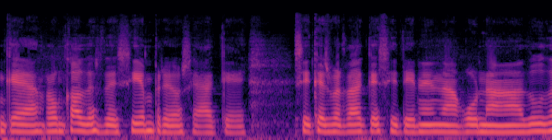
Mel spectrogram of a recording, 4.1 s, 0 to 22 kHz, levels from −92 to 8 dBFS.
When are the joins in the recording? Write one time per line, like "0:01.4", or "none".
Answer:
none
